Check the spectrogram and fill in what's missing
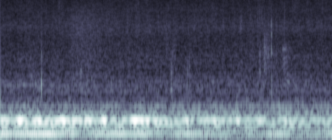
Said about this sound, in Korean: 이 비가 오는 소리는 제가 다뤄놓은 건데 distracting 거슬리는 건 아니겠죠? 이번 달 주제는 모두 다 비에 관련된 얘기니까 비가 오는 소리가 있다면 좋겠다고 생각해서 넣어봤어요.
